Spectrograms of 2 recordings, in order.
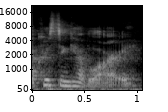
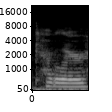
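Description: First: Cavallari with an "ah" in the third syllable, like "LAR-ee"; first pronunciation attempt. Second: Cavallari with an "air" sound, ending like "LAIR-ee"; alternative pronunciation. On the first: Podcast host unsure of a celebrity's name, Cavallari said with "ah-ree". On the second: Podcast host correcting herself on a celebrity's name, Cavallari said with "air-ee". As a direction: say Cavallari to rhyme with "fairy". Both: Real, not acted. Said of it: "however the hell you say it".

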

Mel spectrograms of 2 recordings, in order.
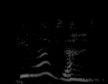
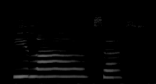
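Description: First: Said in the usual way. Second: Sung hymn line. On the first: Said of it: "honey, you're feeling the love of Jesus". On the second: Retold or imitated. Preacher sings the choir's song to the congregation, slow and sung. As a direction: sing it like the youth choir. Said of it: "they started singing this song".

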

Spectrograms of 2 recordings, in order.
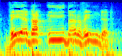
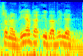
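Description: First: „Wer da überwindet“ slow and loud, with da stressed and falling; solemn Bible quote with da stressed. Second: Wer stressed, the rest at normal pitch and pace; preaching it again with wer stressed. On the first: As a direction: lean hard on da and draw the words out. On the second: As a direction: put the weight on wer, not on da. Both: Shown as a demonstration. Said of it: "nicht wer was glaubt".

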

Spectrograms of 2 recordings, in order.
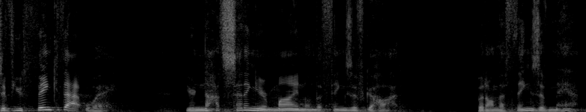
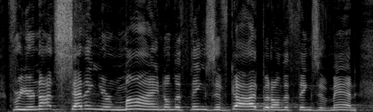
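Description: First: Low, soft and measured; quiet, grave reproof. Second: Higher, louder, forceful reproof; explosive rebuke. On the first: Preacher restating Jesus' words to the congregation, quiet reproof. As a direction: let the correction sink in gently. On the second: Preacher as Jesus rebuking Peter for his mindset, explosive. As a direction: drive the correction home in an acted rebuke. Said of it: "he has this explosive rebuke". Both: Acted.

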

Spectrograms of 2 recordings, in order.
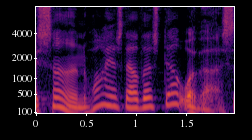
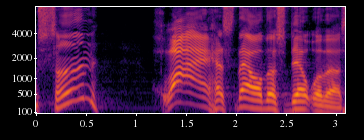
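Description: First: Very soft, mild scripture voice; mock-meek mother. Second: Emphatic scripture reading. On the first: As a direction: say it far too gently, as if nothing were wrong. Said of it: "I guarantee she did not say". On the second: A narrator's reading. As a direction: read the mother's verse out deliberately. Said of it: "I wish I could read that like she said it".

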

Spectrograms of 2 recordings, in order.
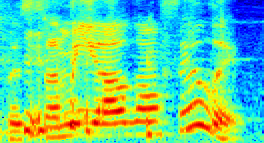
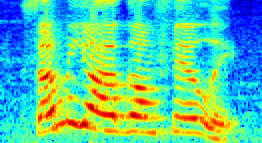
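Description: First: Said in the usual way. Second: Louder, higher, punched repeat; emphatic repeat. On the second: Real, not acted. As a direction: hammer the point home.

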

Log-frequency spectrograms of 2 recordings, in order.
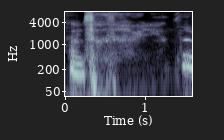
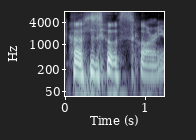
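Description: First: Breathy laughing whisper, pitched up; giggly whispered sorry. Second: Slow, spoken aloud through laughter; laughing sorry. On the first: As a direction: whisper the apology through giggles. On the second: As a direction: apologize out loud while cracking up. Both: Real, not acted. Laughing apology after a fart.

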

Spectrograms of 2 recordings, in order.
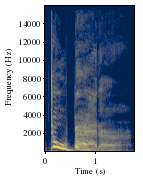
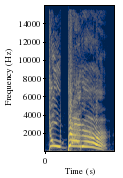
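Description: First: Low, drawn-out reprimand; stern demand. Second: High-pitched, insistent reprimand; outraged demand. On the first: Comedian scolding social media users, stern and slow. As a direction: draw both words out slowly and low. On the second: Comedian repeating his scolding of social media users, high and outraged. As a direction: push it up high in exasperation. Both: Real, not acted.

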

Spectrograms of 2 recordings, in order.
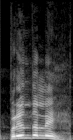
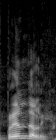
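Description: First: A sharp, louder "Préndale" called out to start the truck; "Préndale" pushed loud and urgent; urgent command. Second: Said in the usual way. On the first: Retold or imitated. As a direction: bark "Préndale" like an order. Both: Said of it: "Y yo le dije".

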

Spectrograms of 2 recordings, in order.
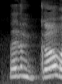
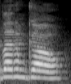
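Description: First: Higher, rising disbelieving question; incredulous echo. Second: Loud, firm plea to release; urgent demand. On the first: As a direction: throw it back as a question. Bear echoes her in disbelief. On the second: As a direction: insist on it, slightly raised pitch. Girl orders pony's release. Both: A narrator's reading.

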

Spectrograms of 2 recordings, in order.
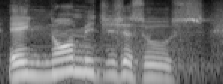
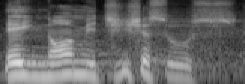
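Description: Both takes have the same delivery.

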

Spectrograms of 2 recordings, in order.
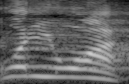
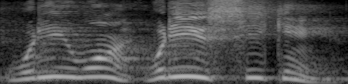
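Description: First: Loud, high-pitched demand; raised-voice confrontational question; wrong harsh reading. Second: Gentler question, raised in pitch but not volume; high-pitched, sincere question without any shouting; sincere asking. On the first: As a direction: throw the question out loudly, as a challenge. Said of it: "that's not how he said it". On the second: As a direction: ask it as an open invitation. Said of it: "He said". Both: Shown as a demonstration.

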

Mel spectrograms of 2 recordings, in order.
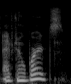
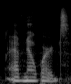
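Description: First: Said in the usual way. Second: Much softer, trailing off; softer awed murmur; hushed. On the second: Real, not acted. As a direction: say it again almost to yourself. Speechless after her story.

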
